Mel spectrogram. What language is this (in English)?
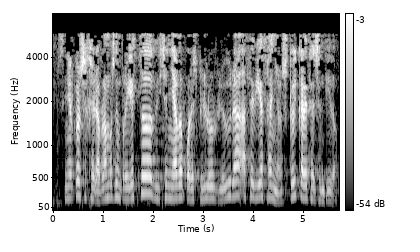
Spanish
